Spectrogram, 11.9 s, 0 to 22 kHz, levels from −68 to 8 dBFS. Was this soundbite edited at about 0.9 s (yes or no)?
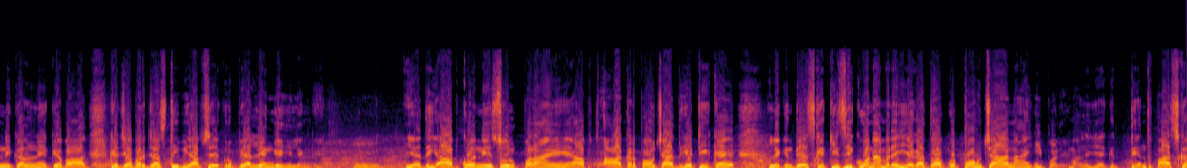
yes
